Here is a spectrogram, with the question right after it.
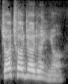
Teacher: When you pronounce Cha, Cha, Ja, Ja, Ya, the Jivha Madhya is touching the Talu.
